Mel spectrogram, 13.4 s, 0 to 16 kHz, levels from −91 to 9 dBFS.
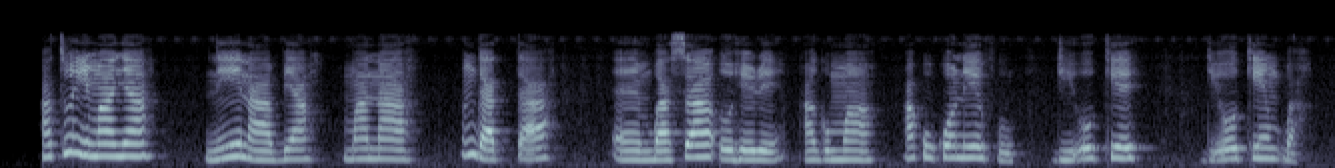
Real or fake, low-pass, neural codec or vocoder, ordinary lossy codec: real; 7.2 kHz; none; none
